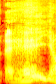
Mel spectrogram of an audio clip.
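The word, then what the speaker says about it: heiz: Hein, donc, il y a l'orge, hey, en breton, hein, y a un Z qu'on ne prononce pas.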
